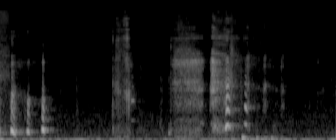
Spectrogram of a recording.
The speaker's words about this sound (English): It's okay. It was just your little coffee sip right there.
